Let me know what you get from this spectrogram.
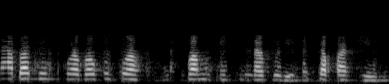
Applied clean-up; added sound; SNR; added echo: neural mask model DeepFilterNet 3.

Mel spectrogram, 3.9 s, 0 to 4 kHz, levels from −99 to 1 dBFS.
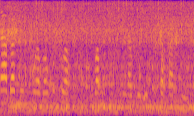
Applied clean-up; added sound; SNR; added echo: none; Bathtub (filling or washing) / Water tap, faucet; -1 dB; none.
